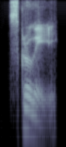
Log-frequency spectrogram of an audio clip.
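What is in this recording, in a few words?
"screwy", British English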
